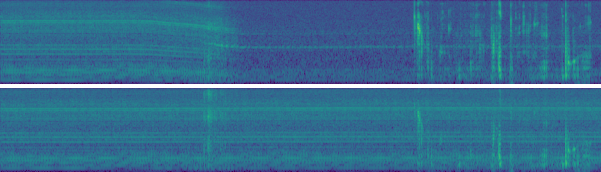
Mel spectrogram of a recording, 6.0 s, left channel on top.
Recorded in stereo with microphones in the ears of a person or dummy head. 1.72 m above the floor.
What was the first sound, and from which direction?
A dropped coin, 25° right (ahead or behind).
